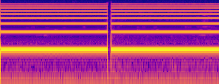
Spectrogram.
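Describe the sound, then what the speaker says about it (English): A synthesized even square wave sounds as a steady, pure-pitched electronic tone with bright stacked overtones, held evenly with a brief click midway, clean and alone. "This is the sound of this even square wave."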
